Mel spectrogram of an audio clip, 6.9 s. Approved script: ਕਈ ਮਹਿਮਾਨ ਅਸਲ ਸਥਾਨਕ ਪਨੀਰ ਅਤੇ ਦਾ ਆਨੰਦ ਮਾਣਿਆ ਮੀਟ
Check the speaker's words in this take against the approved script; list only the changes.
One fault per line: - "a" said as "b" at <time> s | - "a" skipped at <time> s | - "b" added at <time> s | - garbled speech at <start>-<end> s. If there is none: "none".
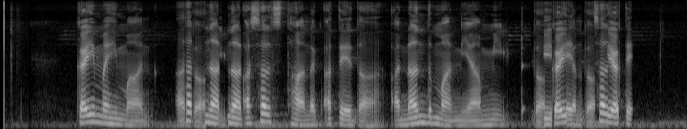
- garbled speech at 1.8-2.4 s
- "ਪਨੀਰ" skipped at 3.2 s
- garbled speech at 5.3-6.3 s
